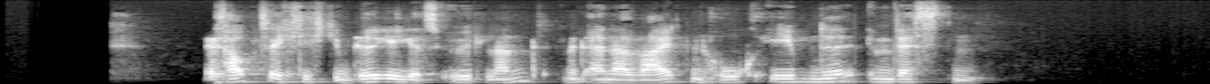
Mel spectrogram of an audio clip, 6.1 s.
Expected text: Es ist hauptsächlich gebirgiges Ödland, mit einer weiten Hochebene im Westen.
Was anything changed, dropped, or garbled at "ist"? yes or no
yes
